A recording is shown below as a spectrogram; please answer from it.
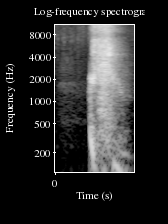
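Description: A single close, loud sneeze bursts out after a moment of near silence, a sharp intake cut into a forceful hissing blast that fades within about half a second.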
